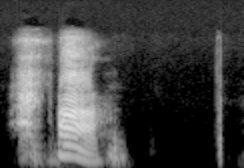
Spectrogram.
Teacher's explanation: দ্বিতীয় হাটা হলো কণ্ঠনালী কণ্ঠনালীর মধ্যখান থেকে, এবং হাটা চাপ দিয়ে উচ্চারণ করতে হবে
